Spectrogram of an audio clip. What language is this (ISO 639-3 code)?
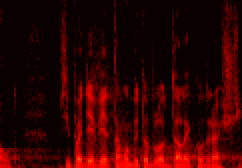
ces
